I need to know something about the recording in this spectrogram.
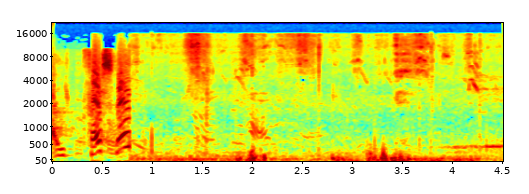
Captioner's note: chatter, birdsong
